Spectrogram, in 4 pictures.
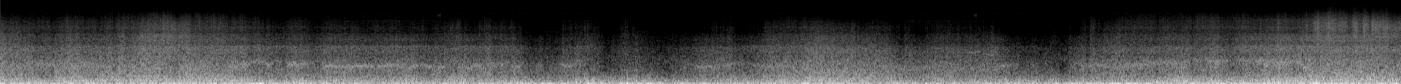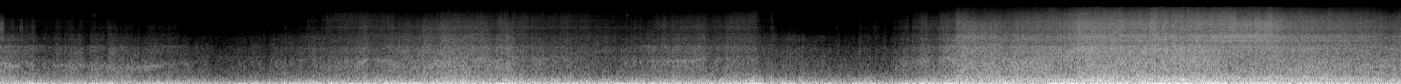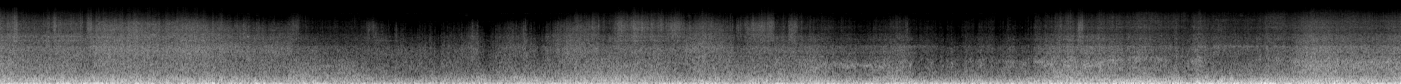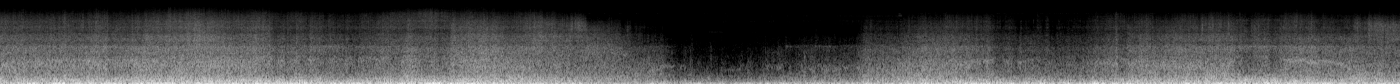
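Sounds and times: wind rushing over microphone: 0:00.0 - 0:56.0.

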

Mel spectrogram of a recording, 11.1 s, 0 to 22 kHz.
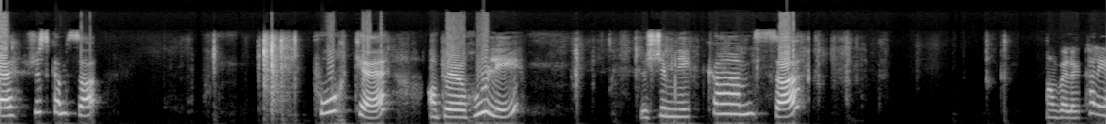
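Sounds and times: paper rustling and crackling: 0:05.4 - 0:10.2.

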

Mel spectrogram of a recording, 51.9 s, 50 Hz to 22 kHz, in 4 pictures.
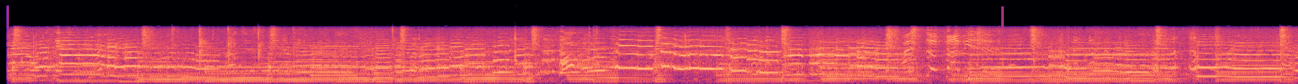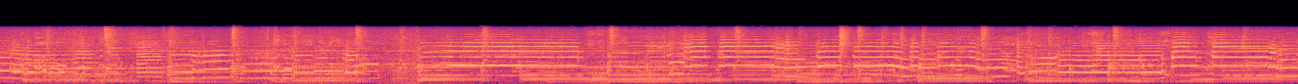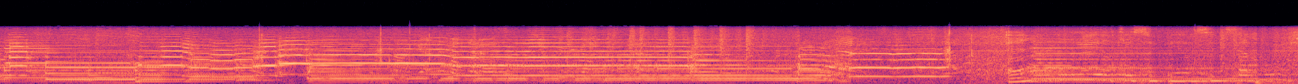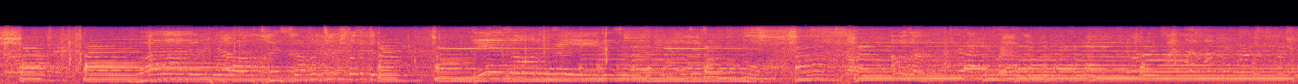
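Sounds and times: bass guitar: 0:00.0 - 0:51.9
brass line: 0:00.0 - 0:51.9
guitars: 0:00.0 - 0:51.9
woman singing: 0:36.0 - 0:39.6, 0:40.2 - 0:47.2.

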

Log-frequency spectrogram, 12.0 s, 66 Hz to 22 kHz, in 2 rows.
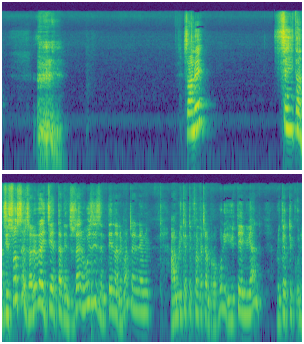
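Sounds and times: person clearing throat: 0:00.6 - 0:01.4.

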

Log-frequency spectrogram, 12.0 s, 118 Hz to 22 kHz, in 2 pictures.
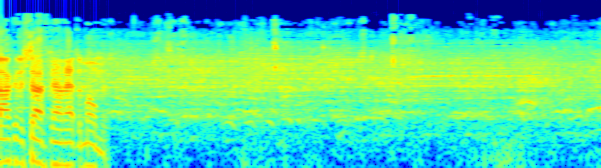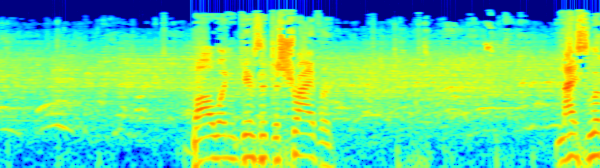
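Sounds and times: sneaker squeaks: 0:00.2 - 0:05.0, 0:09.8 - 0:12.0.

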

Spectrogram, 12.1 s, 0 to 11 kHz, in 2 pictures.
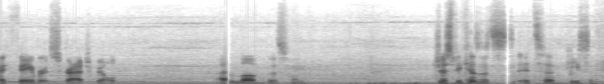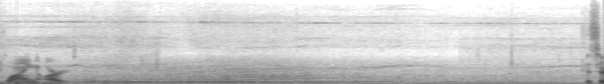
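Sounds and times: model plane motor buzzing whine: 0:00.0 - 0:04.3, 0:05.6 - 0:12.0.

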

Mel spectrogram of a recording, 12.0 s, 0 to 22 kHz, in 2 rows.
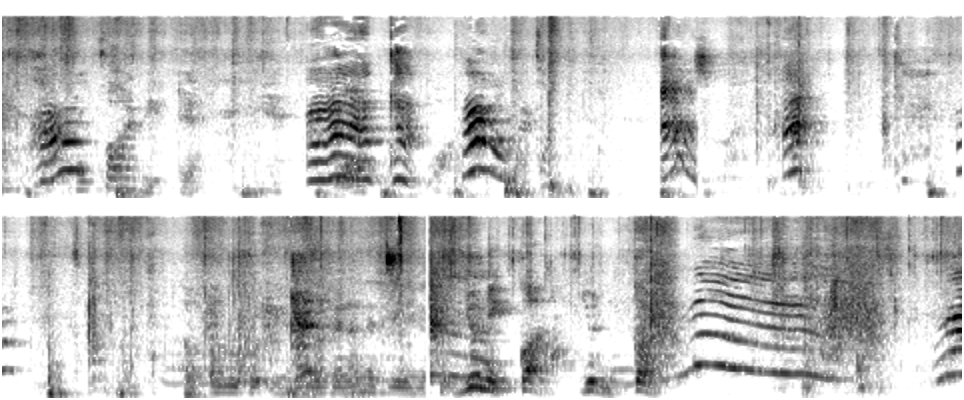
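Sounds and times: toddler's high-pitched vocal calls: 0:10.0 - 0:12.0.

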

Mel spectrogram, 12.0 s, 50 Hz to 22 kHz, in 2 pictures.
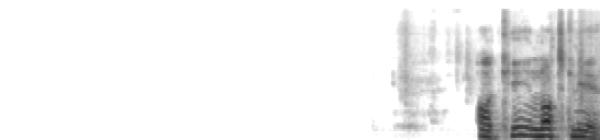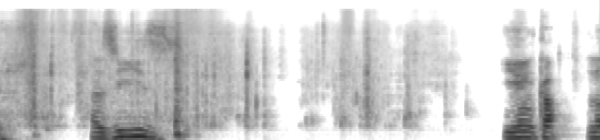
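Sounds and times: soft rustling: 0:05.7 - 0:10.6.

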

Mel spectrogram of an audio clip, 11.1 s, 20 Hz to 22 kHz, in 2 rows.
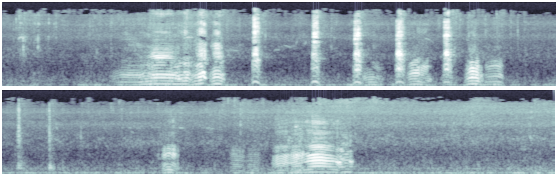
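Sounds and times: geese calling: 0:07.1 - 0:09.1.

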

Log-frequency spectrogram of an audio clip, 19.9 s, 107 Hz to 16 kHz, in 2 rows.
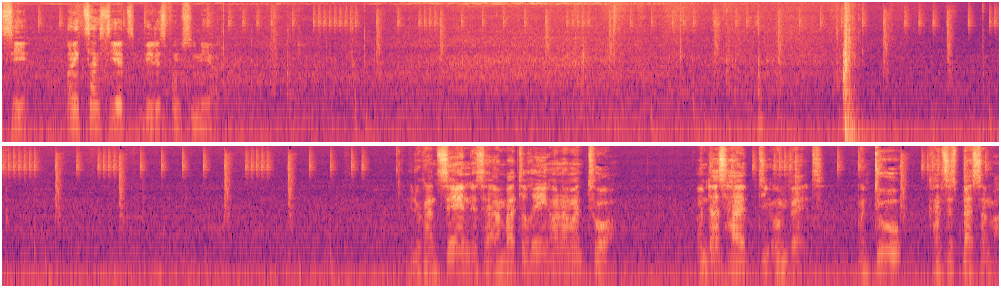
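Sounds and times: car radio music: 0:00.0 - 0:15.8, 0:17.0 - 0:19.9
steady low rumble: 0:00.0 - 0:19.9
car door shutting: 0:02.0 - 0:09.0.

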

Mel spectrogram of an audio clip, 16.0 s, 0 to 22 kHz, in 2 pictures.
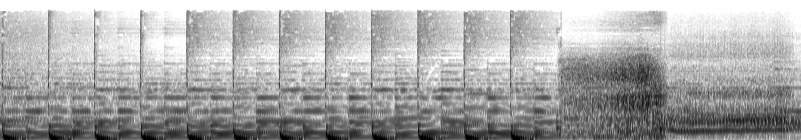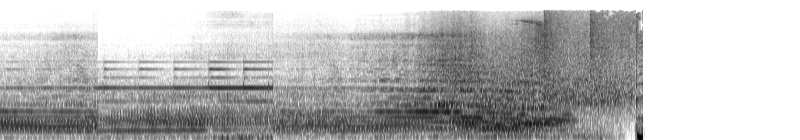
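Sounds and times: train whistle chord: 0:07.5 - 0:14.3
burst of hiss: 0:13.3 - 0:14.4.

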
